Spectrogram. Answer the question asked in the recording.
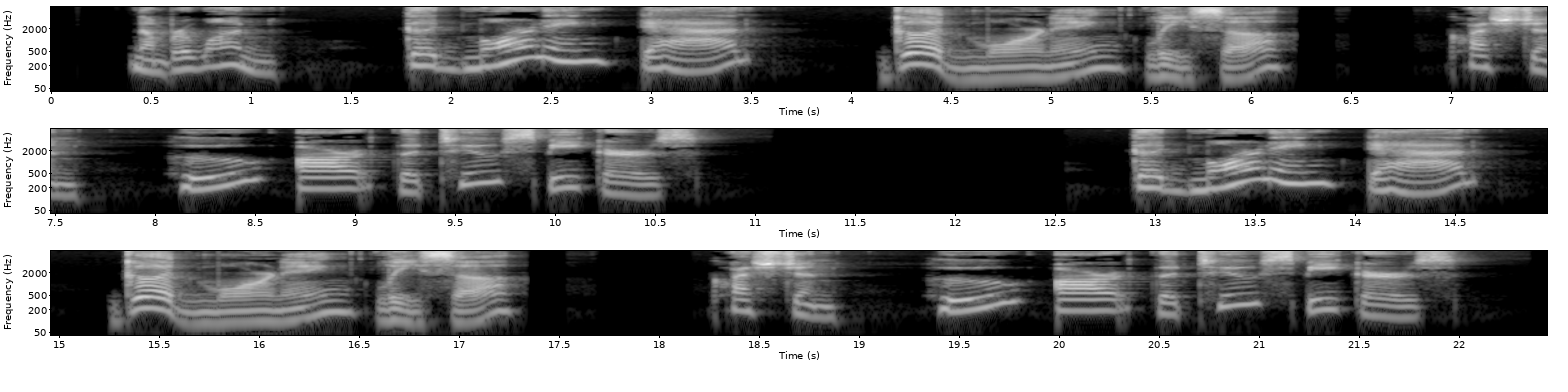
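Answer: A father and his daughter (Lisa)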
